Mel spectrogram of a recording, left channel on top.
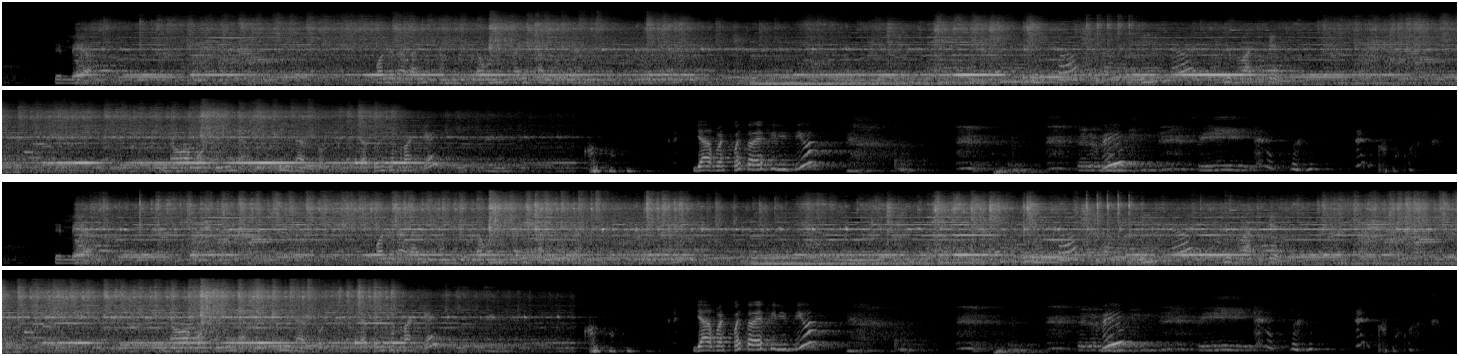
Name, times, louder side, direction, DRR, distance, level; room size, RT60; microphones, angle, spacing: voice 1, 0.5-1.0 3.7-5.8 10.2-10.8 11.2-11.9 12.2-12.9 16.1-19.0 20.4-20.5 21.5-22.7 25.6-25.8 27.1-27.7 28.1-28.9, right 1 dB, 15° right, 9 dB, 0.7 m, -38 dB
sound 1, 0.7-20.3, right 4 dB, 40° right, 1.0 m, -30 dB
voice 2, 1.7-2.7 5.4-6.7 7.5-9.1 14.8-15.3 19.2-19.6 23.0-23.6 24.1-27.1, left 1 dB, 20° left, -5 dB, 4.0 m, -48 dB
sound 2, 7.3-9.9, left 1 dB, 70° left, 1.1 m, -43 dB
16.0 x 12.0 x 6.3 m, 1.5 s
head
